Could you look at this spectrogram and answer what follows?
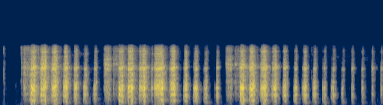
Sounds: Laughter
